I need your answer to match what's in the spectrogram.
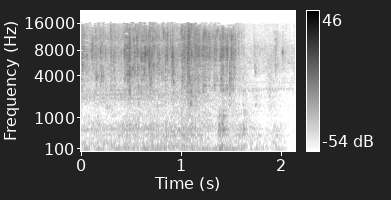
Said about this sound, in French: Je vais laver mes poivrons. Je les rince à l'eau claire.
